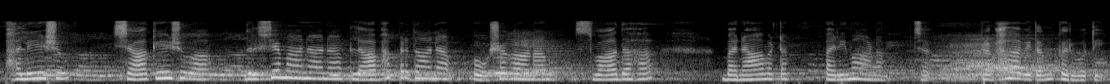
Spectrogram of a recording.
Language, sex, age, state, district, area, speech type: Sanskrit, female, 18-30, Kerala, Palakkad, urban, spontaneous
